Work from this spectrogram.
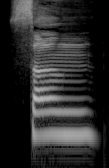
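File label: "seng", Chinese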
